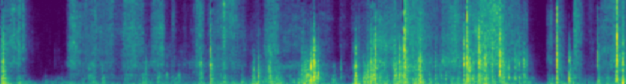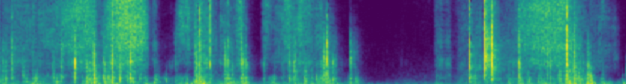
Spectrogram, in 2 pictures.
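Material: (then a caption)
Newspaper. A thin printed newspaper tube for a paper bag is held in both hands and bent, flexed and creased with the fingers. Bright, dry paper crinkles and crackles come in uneven bursts with short quiet gaps and very little low end.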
